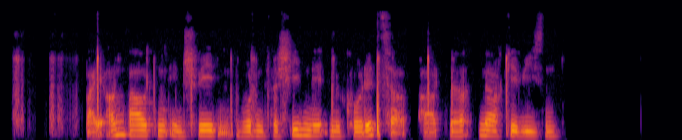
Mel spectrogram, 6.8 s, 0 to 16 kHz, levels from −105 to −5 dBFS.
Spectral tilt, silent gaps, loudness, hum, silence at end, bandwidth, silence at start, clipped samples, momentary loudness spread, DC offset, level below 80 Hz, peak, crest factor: -7 dB/octave; 0.35-0.44 s, 4.12-4.18 s; -40 LUFS; none; 1.25 s; 11 kHz; 0.15 s; under 0.1%; 15 LU; under 0.1%; -88 dBFS; -20 dBFS; 20 dB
